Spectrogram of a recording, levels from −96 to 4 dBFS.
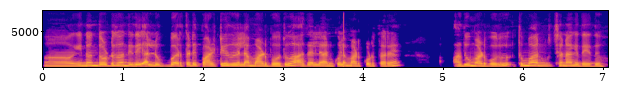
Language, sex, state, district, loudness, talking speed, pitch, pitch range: Kannada, female, Karnataka, Belgaum, -13 LUFS, 160 wpm, 210 Hz, 195-230 Hz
